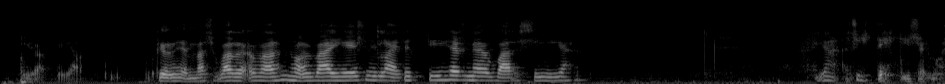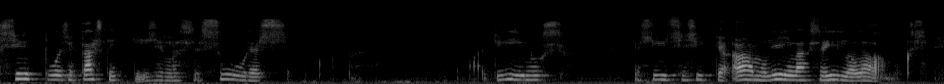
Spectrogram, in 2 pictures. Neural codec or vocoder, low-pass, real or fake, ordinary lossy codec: codec, 44.1 kHz, 2.6 kbps, SNAC; none; fake; none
